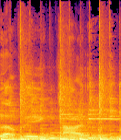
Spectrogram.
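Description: A live band playing a slow rock song: a woman's lead vocal sings two short phrases over strummed acoustic guitar, electric guitar and a steady drum beat.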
